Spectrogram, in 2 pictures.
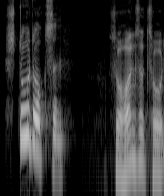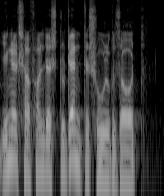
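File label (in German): "schdu-doksen", Wittlicher Wörterbuch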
